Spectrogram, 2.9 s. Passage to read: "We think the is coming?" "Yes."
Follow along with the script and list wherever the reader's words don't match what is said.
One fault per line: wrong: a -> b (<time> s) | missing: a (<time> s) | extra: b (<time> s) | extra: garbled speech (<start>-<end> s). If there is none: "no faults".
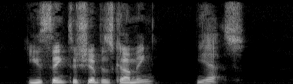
wrong: We -> You (0.2 s)
extra: ship (0.8 s)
